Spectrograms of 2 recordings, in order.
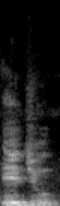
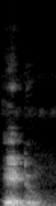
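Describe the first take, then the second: First: The consonant is a j sound. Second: The consonant is a plain d sound. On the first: The speaker calls it right. "এজু, এজু, not এডু" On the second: The speaker calls it wrong. "নট এডু"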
